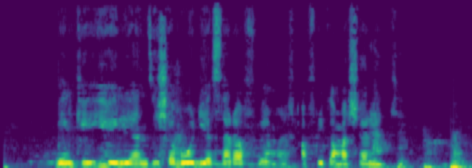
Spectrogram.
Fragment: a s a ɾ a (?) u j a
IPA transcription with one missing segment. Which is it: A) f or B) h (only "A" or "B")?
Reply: A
